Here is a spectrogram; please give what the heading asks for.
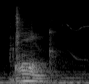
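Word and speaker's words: ankh: the launch you're right just how we pronounces it oh okay onch like a like an Egyptian Punk alien you know the symbol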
